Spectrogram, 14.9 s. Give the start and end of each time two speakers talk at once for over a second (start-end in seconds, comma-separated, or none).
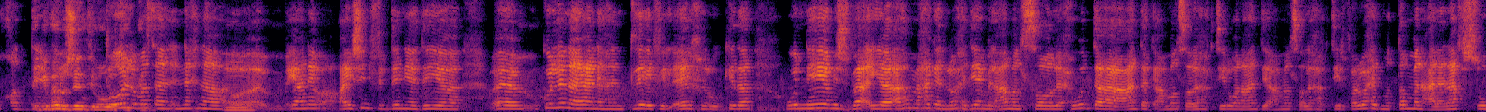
none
